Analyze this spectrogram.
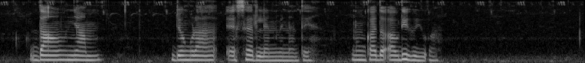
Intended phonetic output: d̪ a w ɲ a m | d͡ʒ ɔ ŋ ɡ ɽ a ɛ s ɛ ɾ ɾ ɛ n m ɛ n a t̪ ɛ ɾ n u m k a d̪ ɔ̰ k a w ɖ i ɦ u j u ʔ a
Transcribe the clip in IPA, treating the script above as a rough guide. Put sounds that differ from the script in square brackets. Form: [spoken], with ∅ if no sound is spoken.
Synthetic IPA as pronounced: d̪ a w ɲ a m | d͡ʒ ɔ ŋ ɡ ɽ a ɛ s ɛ ɾ [l] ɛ n m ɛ n a t̪ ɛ [∅] n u [ŋ] k a d̪ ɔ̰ [ʔ] a w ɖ i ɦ u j u ʔ a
